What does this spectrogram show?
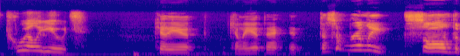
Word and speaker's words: Quileute: Kiliut. It doesn't really solve the pronunciation, does it?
